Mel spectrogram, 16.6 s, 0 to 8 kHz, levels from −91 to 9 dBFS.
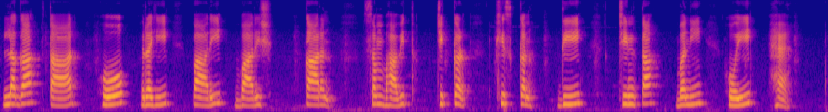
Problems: background sounds at intervals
